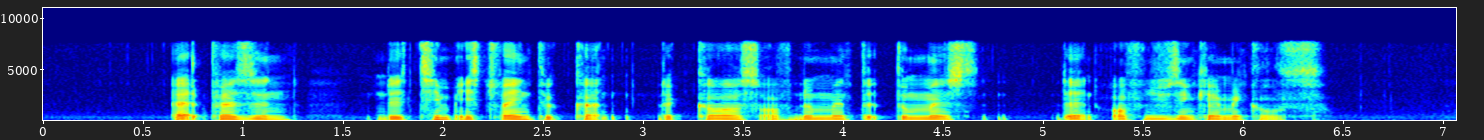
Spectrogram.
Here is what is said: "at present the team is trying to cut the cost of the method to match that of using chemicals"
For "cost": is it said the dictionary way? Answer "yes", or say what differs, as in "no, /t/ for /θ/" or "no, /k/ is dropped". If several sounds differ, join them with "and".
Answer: no, /t/ is dropped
